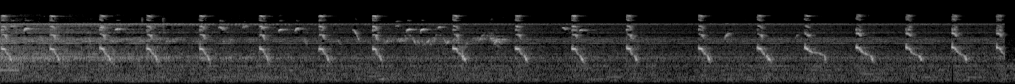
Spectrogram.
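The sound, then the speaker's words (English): A Douglas squirrel, the native squirrel of the Pacific Northwest, makes many sharp, high-pitched squeaky chirps. The calls come in a steady, evenly spaced series, clear over quiet background. “That was not a bird and not a bug, but the only native squirrel of the Pacific Northwest, the Douglas squirrel, sometimes called the chicory.”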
